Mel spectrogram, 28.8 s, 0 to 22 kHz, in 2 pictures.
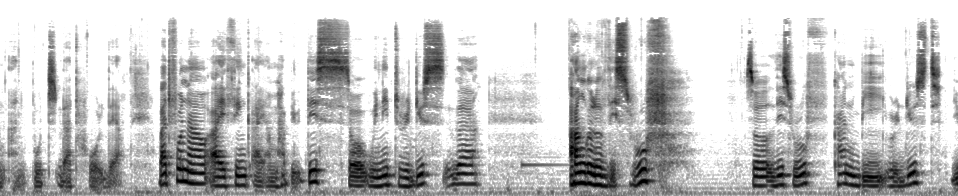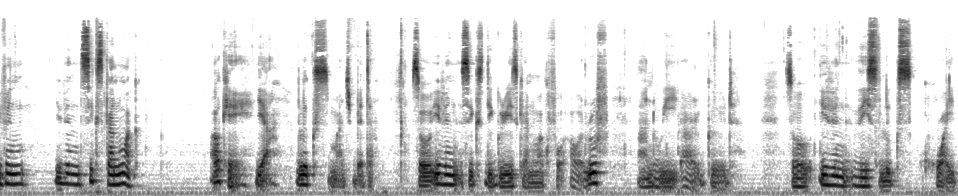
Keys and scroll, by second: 0.0 Escape, 7.2 Escape, 7.9 Escape, 9.3 ctrl+t, 15.5 6, 15.7-20.4 Return, 17.7 Escape, 19.2 o, 25.6 Escape, 27.2 ctrl+t.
